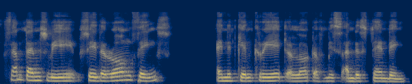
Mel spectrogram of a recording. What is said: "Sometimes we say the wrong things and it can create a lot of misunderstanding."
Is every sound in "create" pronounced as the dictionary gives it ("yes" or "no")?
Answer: yes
